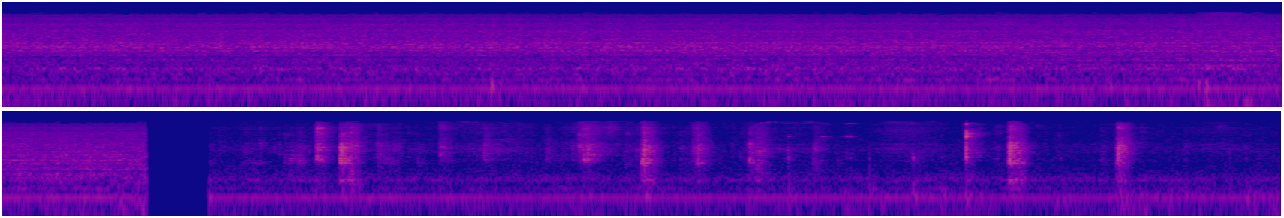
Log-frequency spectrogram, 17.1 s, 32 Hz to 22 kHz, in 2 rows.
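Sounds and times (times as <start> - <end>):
low steady hum: 0.0 - 17.0
light clicks and taps: 10.2 - 16.6.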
